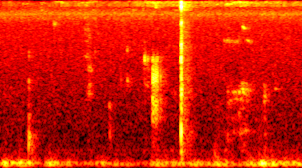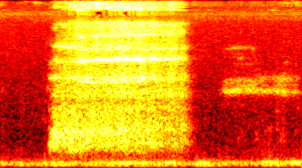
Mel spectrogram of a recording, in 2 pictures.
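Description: Mostly quiet, with a few faint clicks and one breath-like exhale lasting over a second, about three and a half seconds in.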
